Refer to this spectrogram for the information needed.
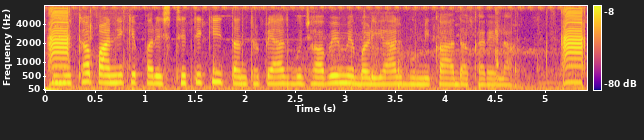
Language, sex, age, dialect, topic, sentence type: Bhojpuri, female, 18-24, Western, agriculture, statement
